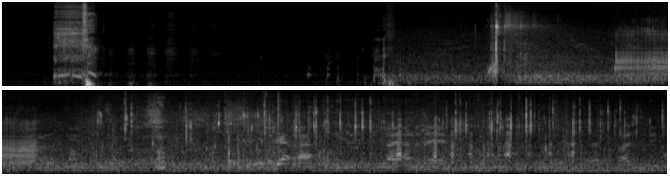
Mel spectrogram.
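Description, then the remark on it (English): A short, loud fart bursts out on a live golf broadcast, followed by a quiet pause, then a sharp crack and a steady wash of background noise with people talking. “This is the manna from heaven of live camera farting.”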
